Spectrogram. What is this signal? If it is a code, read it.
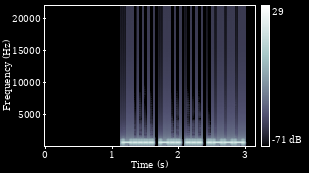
Morse code, heard as a keyed tone, about 30 wpm, 700 Hz. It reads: 6DSJ
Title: Four Challenging Letter-Number Combinations 30wpm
